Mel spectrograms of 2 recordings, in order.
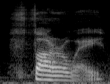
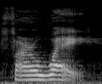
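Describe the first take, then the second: First: The stress is on the first syllable, far. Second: The stress is on the third syllable, way.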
